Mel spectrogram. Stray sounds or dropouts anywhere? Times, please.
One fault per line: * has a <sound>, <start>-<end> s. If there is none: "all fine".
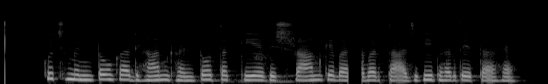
* has a dropout, 3.5-3.6 s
